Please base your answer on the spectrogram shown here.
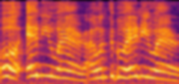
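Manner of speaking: put-on unpracticed, vaguely Dutch accent. Voicing a little fish boy getting into a taxi: unpracticed accent, maybe Dutch. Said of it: "He might be Dutch".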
